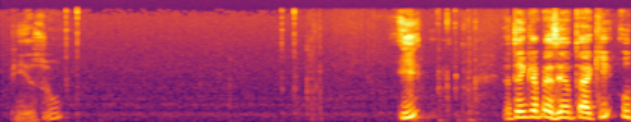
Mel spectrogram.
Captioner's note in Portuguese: silêncio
